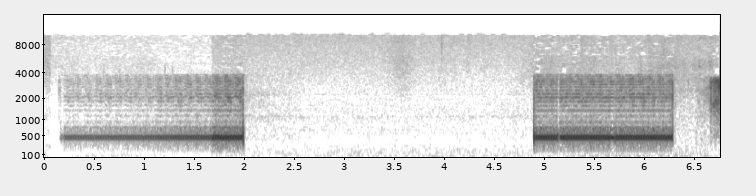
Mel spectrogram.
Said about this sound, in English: And why don't we dial up the phone? Fantastic.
